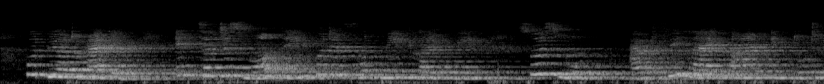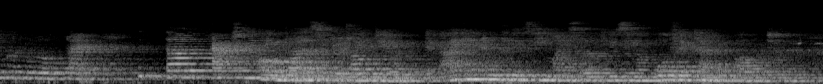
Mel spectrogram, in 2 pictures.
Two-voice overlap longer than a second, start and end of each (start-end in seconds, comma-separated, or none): 10.8-12.2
